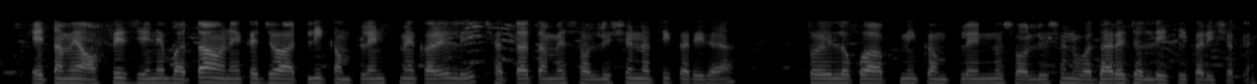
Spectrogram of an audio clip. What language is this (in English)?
Gujarati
